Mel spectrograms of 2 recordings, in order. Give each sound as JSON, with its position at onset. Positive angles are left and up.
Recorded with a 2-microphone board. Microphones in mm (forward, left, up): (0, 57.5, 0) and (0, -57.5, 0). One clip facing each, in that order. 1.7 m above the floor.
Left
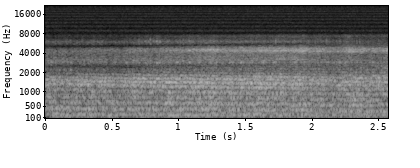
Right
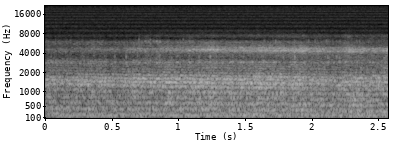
{"t": 0.0, "sound": "an aircraft", "side_deg": 10}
